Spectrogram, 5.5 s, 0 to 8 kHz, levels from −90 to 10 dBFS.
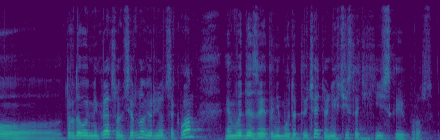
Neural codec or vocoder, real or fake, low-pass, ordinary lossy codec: none; real; none; none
